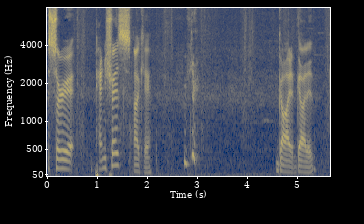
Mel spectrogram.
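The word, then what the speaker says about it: Sir Pentious: It's pronounced Sir Pentius.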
